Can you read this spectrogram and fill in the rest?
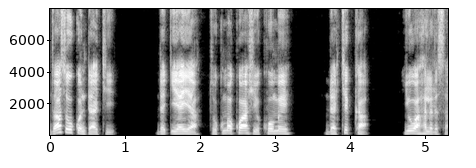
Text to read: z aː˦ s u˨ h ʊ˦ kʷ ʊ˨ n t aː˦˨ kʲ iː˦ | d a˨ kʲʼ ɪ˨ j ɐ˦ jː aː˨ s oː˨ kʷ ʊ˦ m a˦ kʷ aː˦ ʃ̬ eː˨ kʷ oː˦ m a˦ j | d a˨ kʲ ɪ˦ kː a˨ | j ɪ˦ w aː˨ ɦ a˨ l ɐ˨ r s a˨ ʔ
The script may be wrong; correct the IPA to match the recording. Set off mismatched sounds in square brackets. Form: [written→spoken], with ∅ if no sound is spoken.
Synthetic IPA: z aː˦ s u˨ h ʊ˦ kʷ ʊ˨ n t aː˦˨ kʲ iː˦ | d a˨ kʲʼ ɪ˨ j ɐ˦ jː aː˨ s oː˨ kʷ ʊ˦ m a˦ kʷ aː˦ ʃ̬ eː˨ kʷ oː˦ m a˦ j | d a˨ kʲ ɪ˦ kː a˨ | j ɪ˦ w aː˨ ɦ [a˨→a˦] l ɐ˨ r s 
